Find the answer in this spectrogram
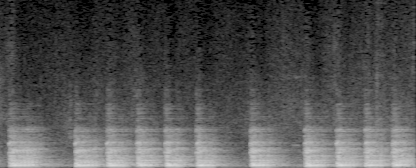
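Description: Grand piano playing a low open chord of a note, its fifth and its octave together. The chord is struck again and again in a rhythmic pattern, each strike ringing briefly before the next.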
